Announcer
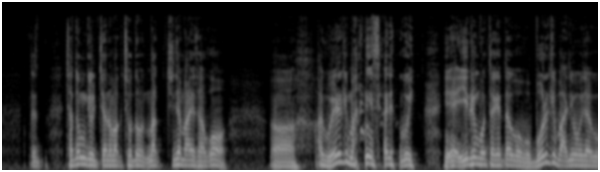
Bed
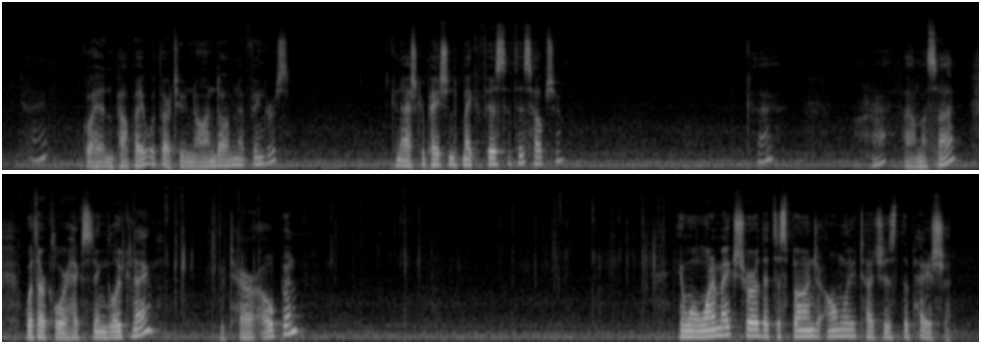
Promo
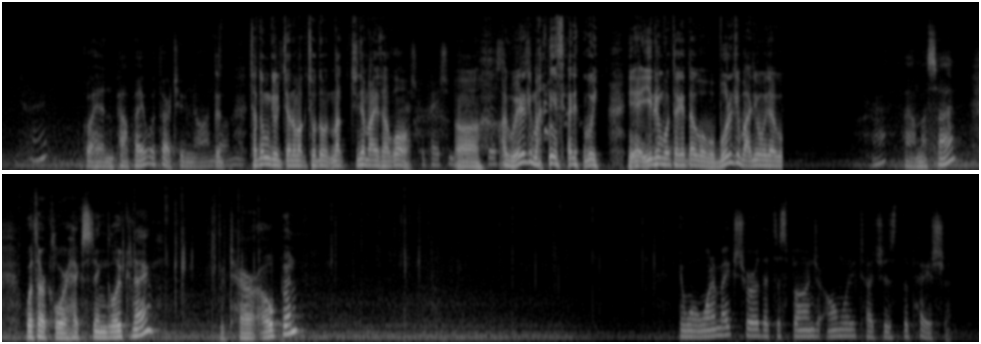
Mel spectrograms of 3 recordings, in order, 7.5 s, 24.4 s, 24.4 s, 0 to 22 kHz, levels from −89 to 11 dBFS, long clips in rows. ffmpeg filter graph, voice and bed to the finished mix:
ffmpeg -i stem1.wav -i stem2.wav -filter_complex "[0:a]adelay=2300,volume=-5dB[link_01];[1:a]volume=12.5dB,afade=type=out:start_time=2.03:duration=0.64:silence=0.188365,afade=type=in:start_time=10.53:duration=1.49:silence=0.125893,afade=type=out:start_time=17.63:duration=2.13:silence=0.16788[link_02];[link_01][link_02]amix=inputs=2:normalize=0" out.wav

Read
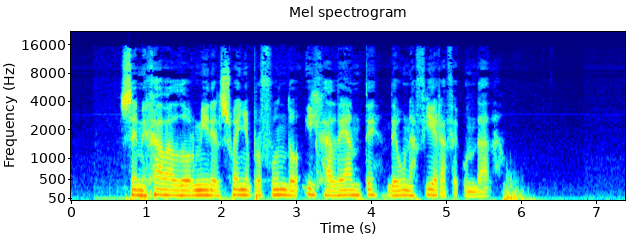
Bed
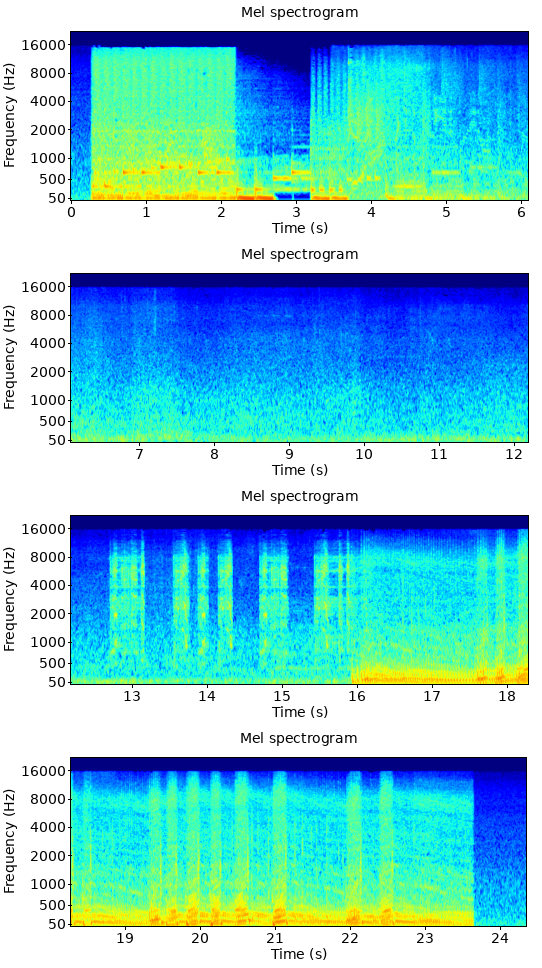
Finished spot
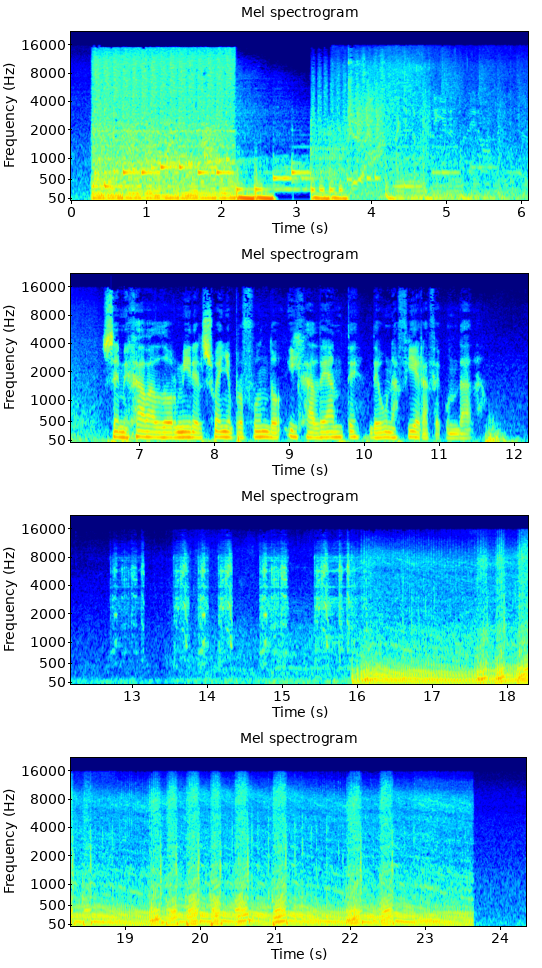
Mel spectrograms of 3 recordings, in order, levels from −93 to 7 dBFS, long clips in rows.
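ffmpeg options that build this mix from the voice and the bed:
ffmpeg -i stem1.wav -i stem2.wav -filter_complex "[0:a]adelay=5850,volume=-4dB[link_01];[1:a]volume=6dB,afade=type=out:start_time=6.07:duration=0.55:silence=0.281838,afade=type=in:start_time=13.4:duration=0.5:silence=0.375837[link_02];[link_01][link_02]amix=inputs=2:normalize=0" out.wav

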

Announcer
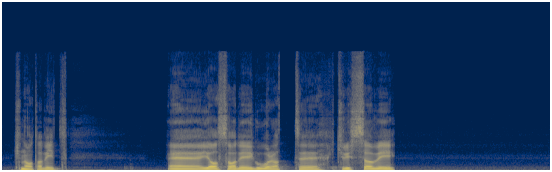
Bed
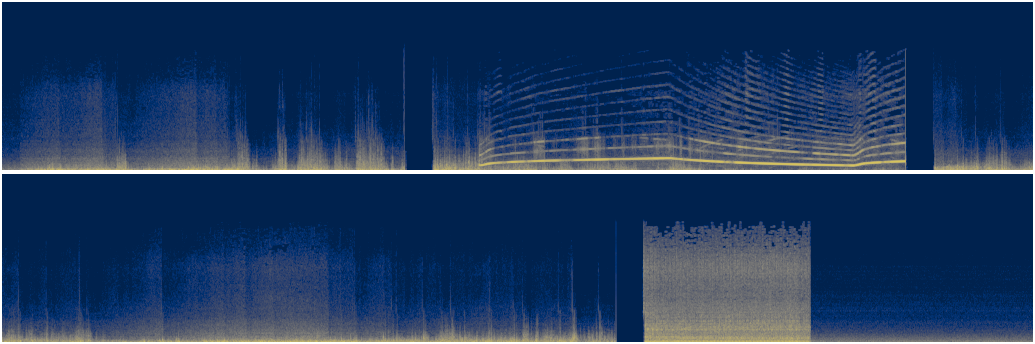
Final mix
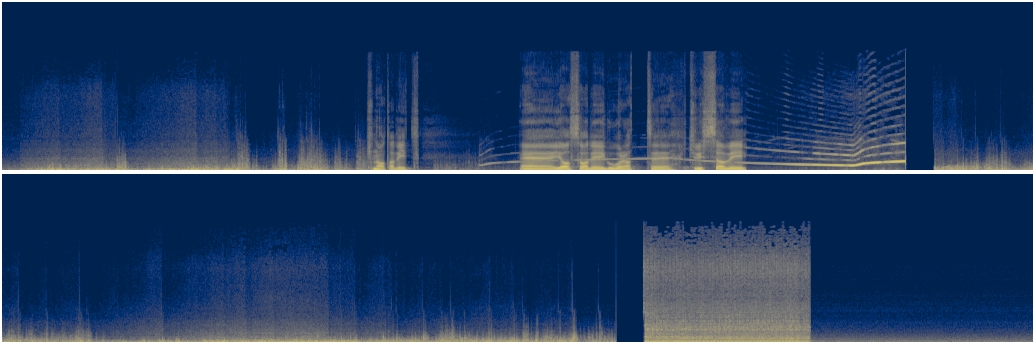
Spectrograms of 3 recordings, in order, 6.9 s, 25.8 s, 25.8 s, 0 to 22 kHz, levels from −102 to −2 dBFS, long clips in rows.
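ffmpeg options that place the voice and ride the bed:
ffmpeg -i stem1.wav -i stem2.wav -filter_complex "[0:a]adelay=4400,volume=1dB[link_01];[1:a]volume=20dB,afade=type=out:start_time=3.9:duration=0.85:silence=0.0794328,afade=type=in:start_time=9.62:duration=1.09:silence=0.0891251[link_02];[link_01][link_02]amix=inputs=2:normalize=0" out.wav

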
